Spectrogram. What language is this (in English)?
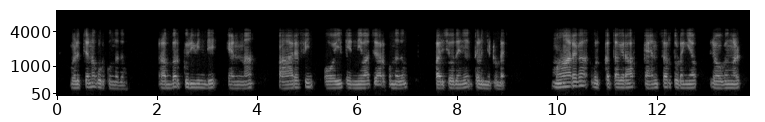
Malayalam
